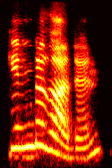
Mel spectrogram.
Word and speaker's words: kindergarten: is I long but when we write kindergarten it becomes short right right so when you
